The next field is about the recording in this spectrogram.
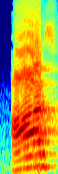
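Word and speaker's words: hours: आवर्स passed, इसे आवर्स पढ़ेंगे, एच को नहीं पढ़ना है, आवर्स भी बोल सकते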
